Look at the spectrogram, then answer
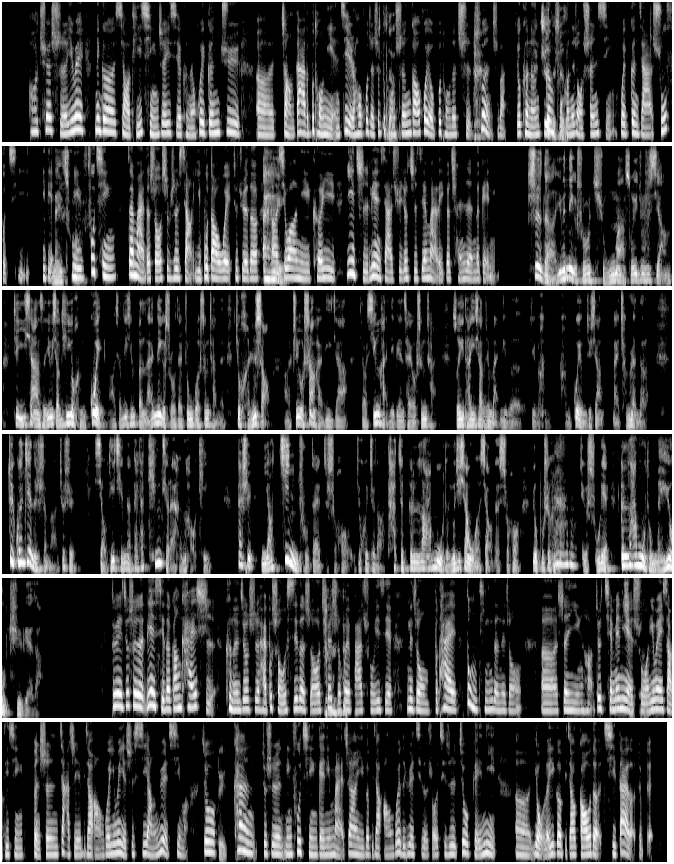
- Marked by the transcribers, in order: laugh; laughing while speaking: "是的 是的"; laugh; laugh; other background noise
- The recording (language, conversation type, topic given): Chinese, podcast, 父母的期待在你成长中起了什么作用？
